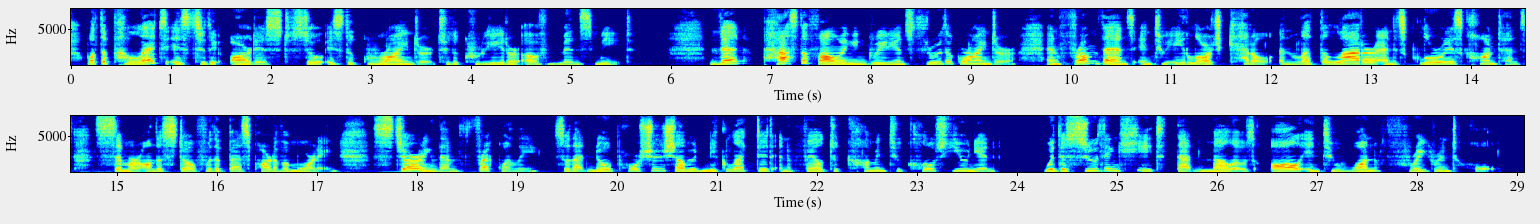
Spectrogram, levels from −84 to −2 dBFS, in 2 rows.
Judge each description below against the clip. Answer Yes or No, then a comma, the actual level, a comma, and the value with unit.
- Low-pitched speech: No, high, 200 Hz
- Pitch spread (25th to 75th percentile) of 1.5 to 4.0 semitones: No, average, 4.6 semitones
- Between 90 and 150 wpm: No, average, 165 wpm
